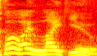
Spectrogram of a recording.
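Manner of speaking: slow, hearty laughter through every word. Game master voicing someone laughing from inside a coffin, hearty laughing. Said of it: "You hear a hearty laugh from inside".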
